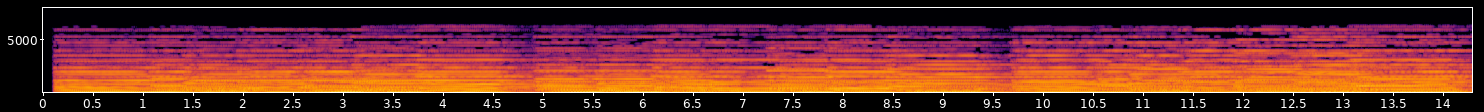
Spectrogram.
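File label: Pipe organ, church music backing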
